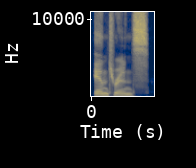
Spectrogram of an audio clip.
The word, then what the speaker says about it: entrance: Entrada é entrance. Vamos ver a pronúncia. Devagar. Trance. A força da palavra tá no n, primeira sílaba.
